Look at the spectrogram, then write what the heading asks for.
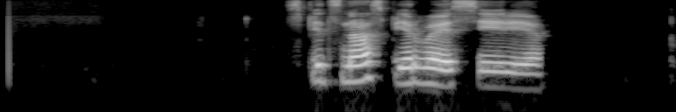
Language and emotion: Russian, neutral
